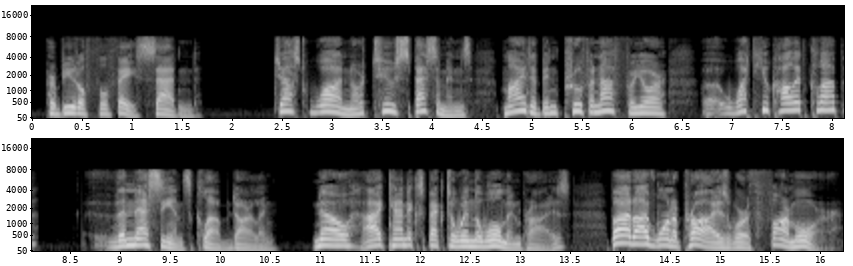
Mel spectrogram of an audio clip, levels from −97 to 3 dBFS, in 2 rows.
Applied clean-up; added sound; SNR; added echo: none; none; none; none.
